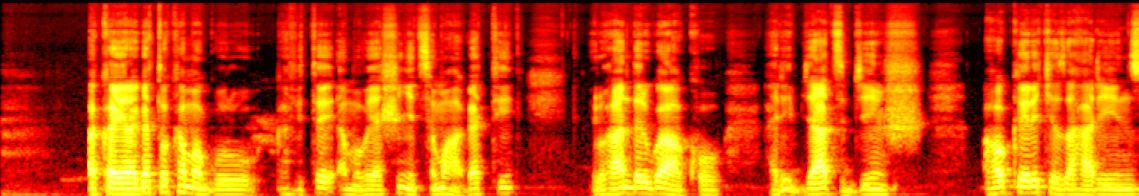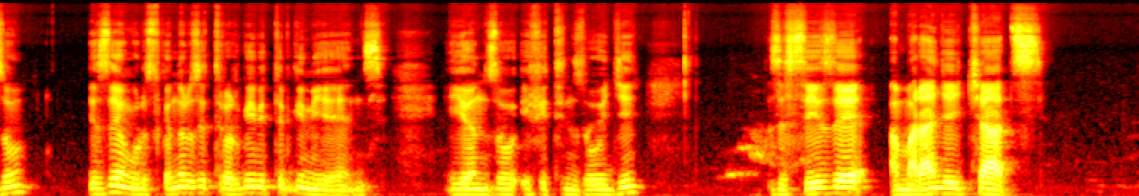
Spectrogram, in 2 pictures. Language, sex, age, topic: Kinyarwanda, female, 50+, government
